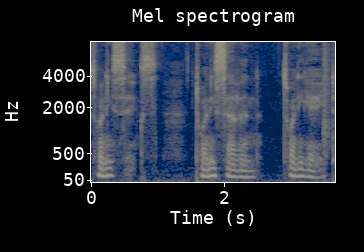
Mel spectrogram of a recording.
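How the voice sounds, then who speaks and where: A man whispering, soft-spoken and somewhat breathy, at a very slow pace. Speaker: voice analysis software instructor. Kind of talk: software tutorial narration. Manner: soft-spoken, quiet without whispering.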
